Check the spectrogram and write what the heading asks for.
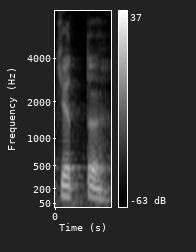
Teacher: ਚਿੱਤ ਪਾਠ ਵੀ ਕੱਸ ਕੇ ਬੋਲਣਾ ਹੈ ਅੱਧਕ ਦੇ ਨਾਲ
